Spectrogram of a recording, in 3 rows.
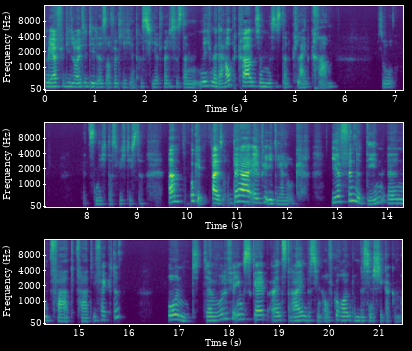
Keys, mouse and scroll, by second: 13.1 click, 15.6 click, 17.5-19.4 drag.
